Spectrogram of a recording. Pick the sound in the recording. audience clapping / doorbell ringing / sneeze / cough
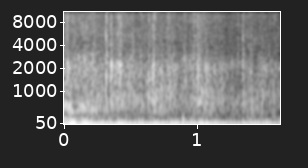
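audience clapping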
